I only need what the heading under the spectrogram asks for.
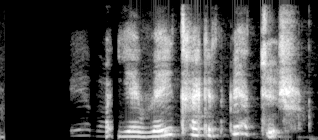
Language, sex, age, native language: Icelandic, male, 7, Icelandic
